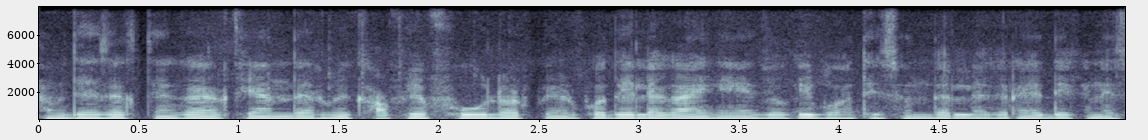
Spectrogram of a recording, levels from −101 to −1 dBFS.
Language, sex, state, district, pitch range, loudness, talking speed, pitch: Hindi, male, Chhattisgarh, Kabirdham, 135-140 Hz, -17 LUFS, 265 wpm, 140 Hz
